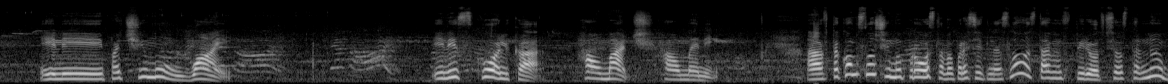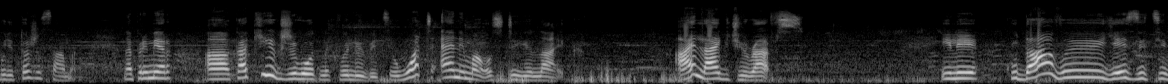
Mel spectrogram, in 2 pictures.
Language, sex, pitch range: Russian, female, 235-315 Hz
